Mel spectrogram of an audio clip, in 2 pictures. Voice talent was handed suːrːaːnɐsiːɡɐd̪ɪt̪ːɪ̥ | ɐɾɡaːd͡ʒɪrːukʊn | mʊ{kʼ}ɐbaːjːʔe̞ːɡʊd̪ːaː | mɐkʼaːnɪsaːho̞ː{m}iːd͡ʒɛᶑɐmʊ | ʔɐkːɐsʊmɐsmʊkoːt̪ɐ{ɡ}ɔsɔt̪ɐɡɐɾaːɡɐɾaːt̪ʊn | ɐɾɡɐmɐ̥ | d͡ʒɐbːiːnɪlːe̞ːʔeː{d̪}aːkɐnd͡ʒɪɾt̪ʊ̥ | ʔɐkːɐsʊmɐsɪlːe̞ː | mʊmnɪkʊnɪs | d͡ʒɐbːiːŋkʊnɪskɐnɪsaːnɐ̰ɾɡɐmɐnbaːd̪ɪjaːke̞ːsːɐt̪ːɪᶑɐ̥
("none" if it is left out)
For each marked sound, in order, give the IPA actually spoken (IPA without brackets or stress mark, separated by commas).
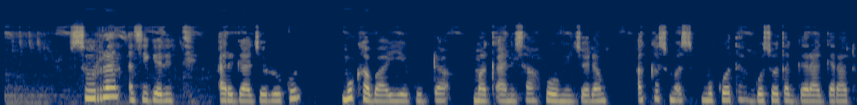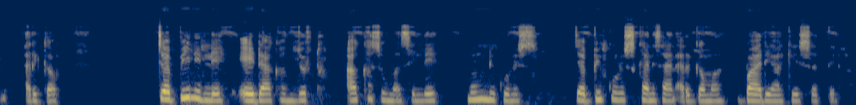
k, m, ɡ, d̪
